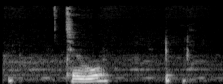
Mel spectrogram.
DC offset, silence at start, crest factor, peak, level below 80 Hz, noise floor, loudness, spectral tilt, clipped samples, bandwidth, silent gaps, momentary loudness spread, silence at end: under 0.1%; 0.1 s; 16 dB; -2 dBFS; -54 dBFS; -41 dBFS; -17 LUFS; -6.5 dB/octave; under 0.1%; 16.5 kHz; none; 24 LU; 0.3 s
